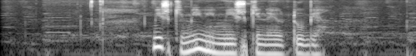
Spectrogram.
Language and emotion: Russian, neutral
